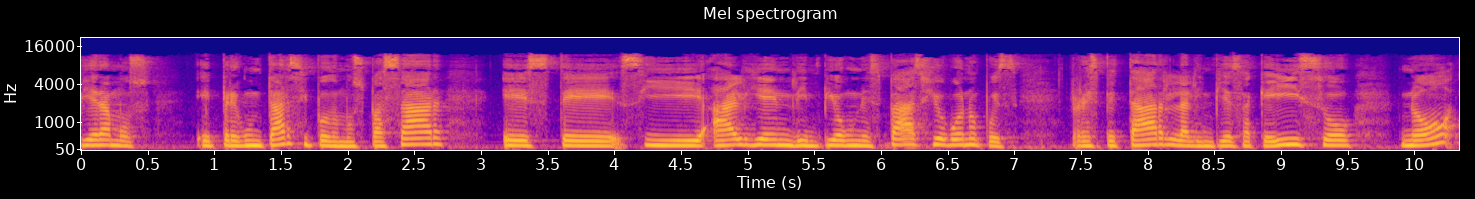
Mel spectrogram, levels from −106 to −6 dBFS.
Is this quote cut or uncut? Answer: uncut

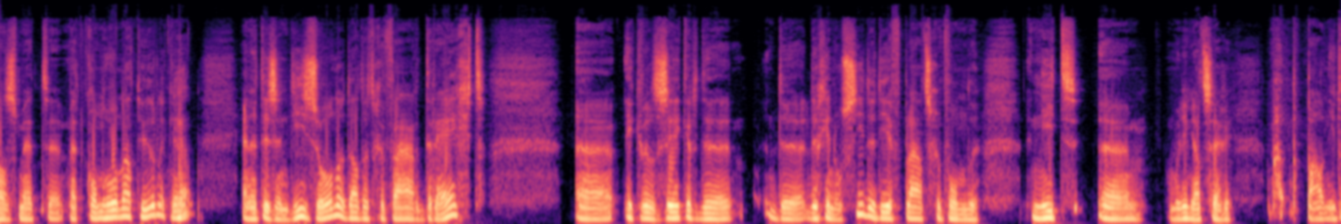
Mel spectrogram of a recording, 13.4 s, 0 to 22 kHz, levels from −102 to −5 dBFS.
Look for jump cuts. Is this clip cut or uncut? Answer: cut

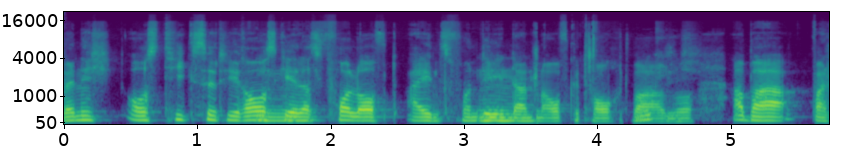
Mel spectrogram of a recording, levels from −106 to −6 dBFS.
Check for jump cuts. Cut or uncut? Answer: cut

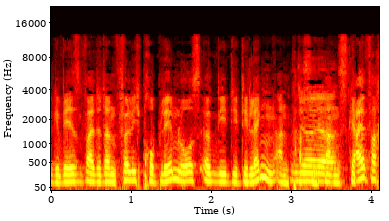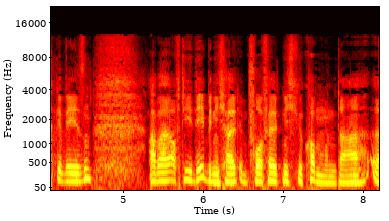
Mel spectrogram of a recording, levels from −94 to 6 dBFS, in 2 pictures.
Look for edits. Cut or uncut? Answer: cut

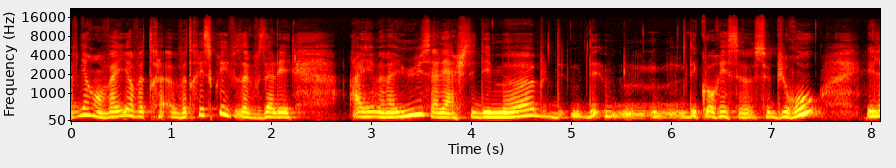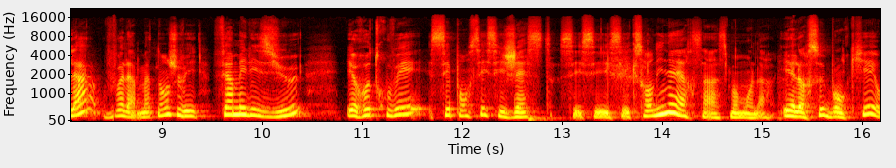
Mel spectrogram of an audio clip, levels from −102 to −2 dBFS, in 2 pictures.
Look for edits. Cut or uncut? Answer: cut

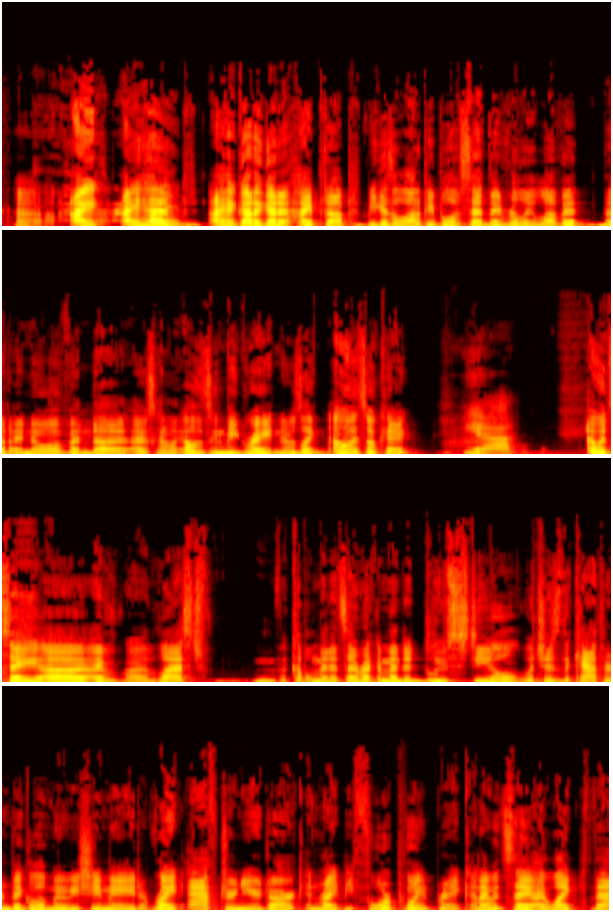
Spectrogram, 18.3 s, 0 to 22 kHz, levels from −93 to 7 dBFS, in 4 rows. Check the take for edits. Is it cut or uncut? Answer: cut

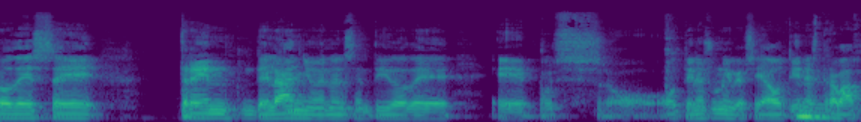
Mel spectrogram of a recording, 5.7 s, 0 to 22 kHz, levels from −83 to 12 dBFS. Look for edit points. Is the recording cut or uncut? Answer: cut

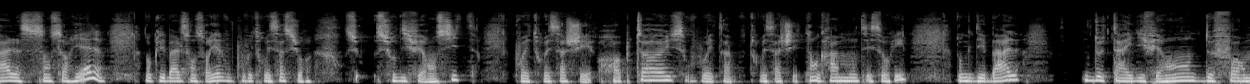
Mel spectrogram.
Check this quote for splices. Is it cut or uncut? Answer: uncut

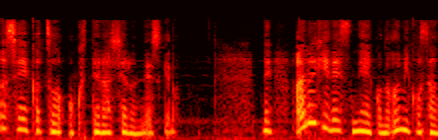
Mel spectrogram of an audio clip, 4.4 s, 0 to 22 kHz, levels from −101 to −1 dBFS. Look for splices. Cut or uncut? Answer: uncut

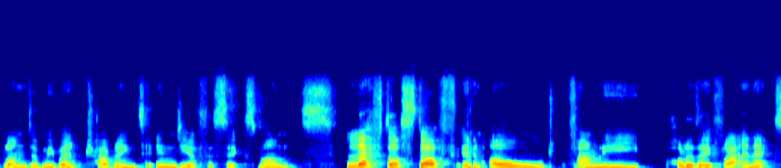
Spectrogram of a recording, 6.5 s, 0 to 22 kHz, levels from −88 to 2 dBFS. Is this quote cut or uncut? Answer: cut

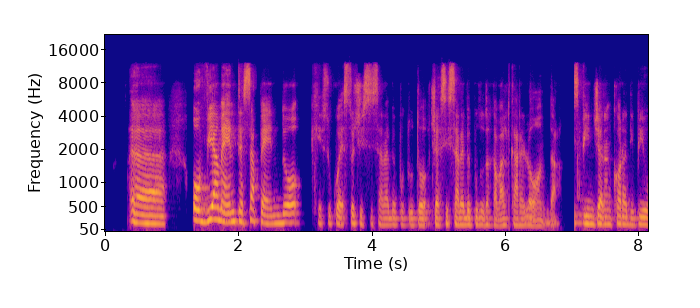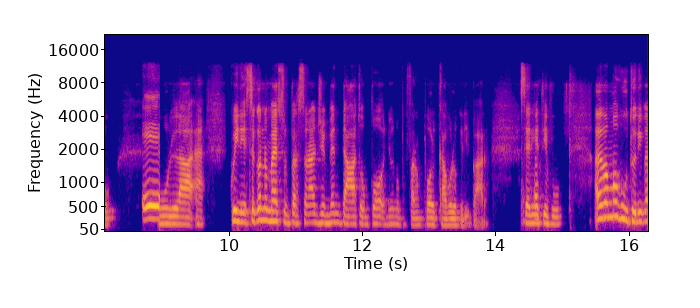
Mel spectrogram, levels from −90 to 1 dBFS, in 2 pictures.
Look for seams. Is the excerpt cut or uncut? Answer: cut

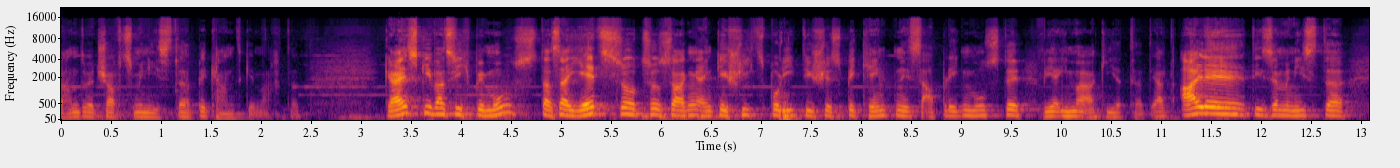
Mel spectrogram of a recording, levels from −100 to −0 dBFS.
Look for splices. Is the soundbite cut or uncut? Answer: cut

